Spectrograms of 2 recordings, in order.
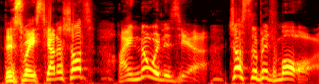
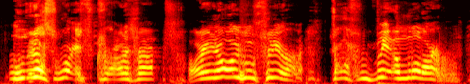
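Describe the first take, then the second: First: It is said in a clear voice. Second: It is said in a muffled, gurgling voice.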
